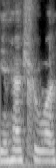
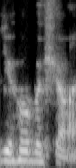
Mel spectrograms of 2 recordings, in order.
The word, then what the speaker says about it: Yahshua: significant mispronunciation where I instead of said saying yahshua said yehovah Shah now if you've seen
